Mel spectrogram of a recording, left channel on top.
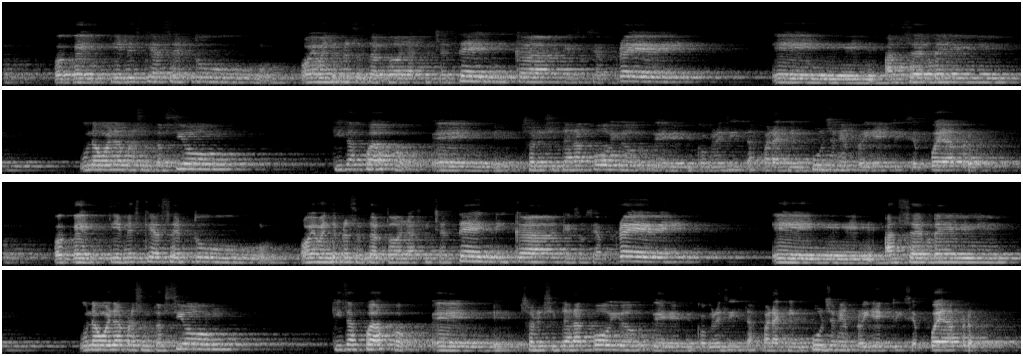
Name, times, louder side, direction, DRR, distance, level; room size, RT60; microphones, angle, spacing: voice 1, 0.5-2.7 3.0-6.8 7.7-10.1 11.0-12.5 13.5-14.2 14.5-19.9, right 2 dB, 75° right, 5 dB, 1.2 m, -21 dB
10.0 x 5.4 x 7.8 m, 2.3 s
head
